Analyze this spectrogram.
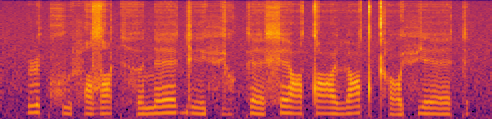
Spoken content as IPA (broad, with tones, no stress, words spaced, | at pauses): ɭɪ˦˨kxʷɪː˩ fɪ˩ zˤi˧˩˧khə˩˧nɛː˦˥ ɡɪː˧˩˧fʲɔ̤˩˧kɛ˧˩˧ xɛː˦˨tˤʏː˦˨ lʏː˦˥tˤkʰɔ˩˧ fʲɛː˦˨k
